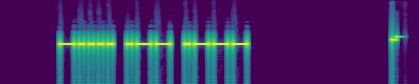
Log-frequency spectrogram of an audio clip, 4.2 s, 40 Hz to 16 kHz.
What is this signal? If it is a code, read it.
Morse code, heard as a keyed tone, about 25 wpm, 700 Hz. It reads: 6WJ
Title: Three Challenging Letter-Number Combinations 25wpm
